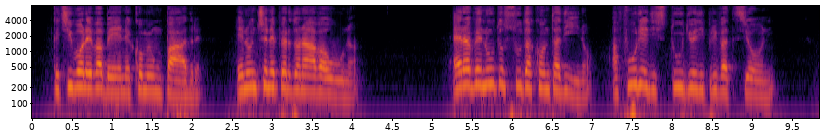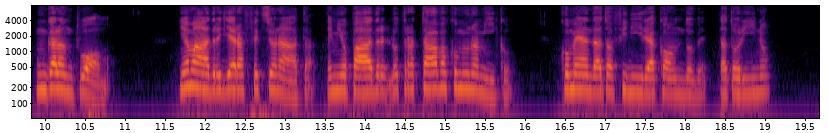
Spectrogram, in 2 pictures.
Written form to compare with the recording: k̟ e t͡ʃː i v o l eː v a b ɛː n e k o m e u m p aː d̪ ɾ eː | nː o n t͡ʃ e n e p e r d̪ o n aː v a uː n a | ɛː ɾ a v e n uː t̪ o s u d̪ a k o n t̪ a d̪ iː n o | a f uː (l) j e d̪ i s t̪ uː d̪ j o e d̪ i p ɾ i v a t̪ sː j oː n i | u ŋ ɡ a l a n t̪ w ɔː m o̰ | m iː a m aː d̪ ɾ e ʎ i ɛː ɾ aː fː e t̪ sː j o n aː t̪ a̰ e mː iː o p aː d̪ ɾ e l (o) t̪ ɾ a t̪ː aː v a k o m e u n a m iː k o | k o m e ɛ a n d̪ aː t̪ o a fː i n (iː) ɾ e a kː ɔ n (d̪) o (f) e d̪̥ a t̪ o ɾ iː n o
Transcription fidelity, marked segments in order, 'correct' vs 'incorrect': incorrect: ɾ, correct, correct, correct, incorrect: v

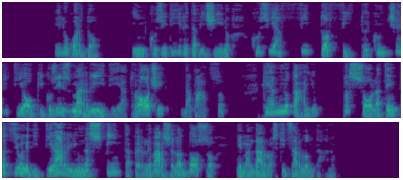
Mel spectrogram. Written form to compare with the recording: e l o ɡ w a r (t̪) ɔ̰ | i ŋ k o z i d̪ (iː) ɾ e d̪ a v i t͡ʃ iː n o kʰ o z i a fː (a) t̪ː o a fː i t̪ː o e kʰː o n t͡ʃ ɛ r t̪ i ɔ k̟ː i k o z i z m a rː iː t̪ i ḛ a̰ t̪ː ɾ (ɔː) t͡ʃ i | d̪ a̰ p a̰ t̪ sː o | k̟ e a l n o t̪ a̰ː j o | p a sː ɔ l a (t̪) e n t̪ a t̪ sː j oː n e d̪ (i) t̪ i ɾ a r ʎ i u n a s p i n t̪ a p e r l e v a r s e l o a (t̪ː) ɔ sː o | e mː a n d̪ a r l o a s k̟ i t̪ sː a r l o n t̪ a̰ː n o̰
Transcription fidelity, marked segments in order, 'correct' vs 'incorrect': incorrect: d̪, correct, incorrect: i, correct, correct, correct, incorrect: d̪ː

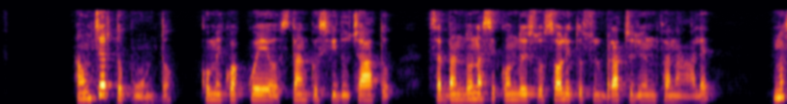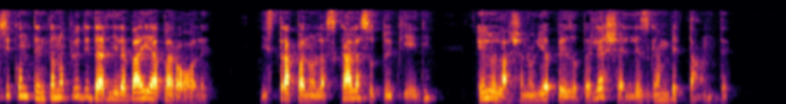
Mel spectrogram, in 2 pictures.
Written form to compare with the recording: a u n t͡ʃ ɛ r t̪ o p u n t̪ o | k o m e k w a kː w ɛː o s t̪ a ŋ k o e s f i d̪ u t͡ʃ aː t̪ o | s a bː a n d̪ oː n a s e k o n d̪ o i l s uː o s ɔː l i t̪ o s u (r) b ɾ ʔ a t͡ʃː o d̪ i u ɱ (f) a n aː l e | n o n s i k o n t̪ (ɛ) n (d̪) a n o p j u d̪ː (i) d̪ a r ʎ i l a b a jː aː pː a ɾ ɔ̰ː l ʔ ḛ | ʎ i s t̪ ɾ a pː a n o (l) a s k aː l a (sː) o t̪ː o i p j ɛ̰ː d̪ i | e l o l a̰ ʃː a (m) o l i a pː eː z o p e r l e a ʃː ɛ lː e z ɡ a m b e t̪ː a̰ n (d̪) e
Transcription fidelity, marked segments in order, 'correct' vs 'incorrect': incorrect: l, correct, correct, incorrect: t̪, correct, correct, incorrect: s, incorrect: n, incorrect: t̪

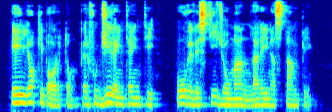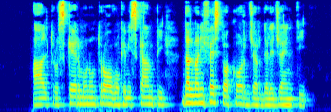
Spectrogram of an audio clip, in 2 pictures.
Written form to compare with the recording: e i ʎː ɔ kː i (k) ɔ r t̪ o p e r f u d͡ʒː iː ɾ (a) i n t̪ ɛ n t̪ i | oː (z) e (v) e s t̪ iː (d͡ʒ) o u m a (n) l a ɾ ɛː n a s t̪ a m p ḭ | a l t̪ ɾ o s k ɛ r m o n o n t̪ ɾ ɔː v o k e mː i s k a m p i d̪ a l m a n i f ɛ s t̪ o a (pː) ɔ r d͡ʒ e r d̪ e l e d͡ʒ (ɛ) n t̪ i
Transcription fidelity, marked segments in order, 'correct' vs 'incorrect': incorrect: p, incorrect: e, incorrect: v, correct, correct, correct, incorrect: kː, correct

